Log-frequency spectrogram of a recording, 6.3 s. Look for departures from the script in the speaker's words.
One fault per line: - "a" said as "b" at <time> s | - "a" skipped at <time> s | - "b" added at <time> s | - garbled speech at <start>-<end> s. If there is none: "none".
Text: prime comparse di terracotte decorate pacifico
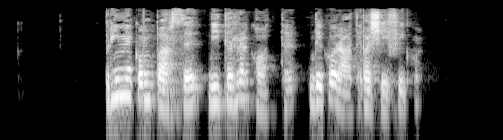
none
